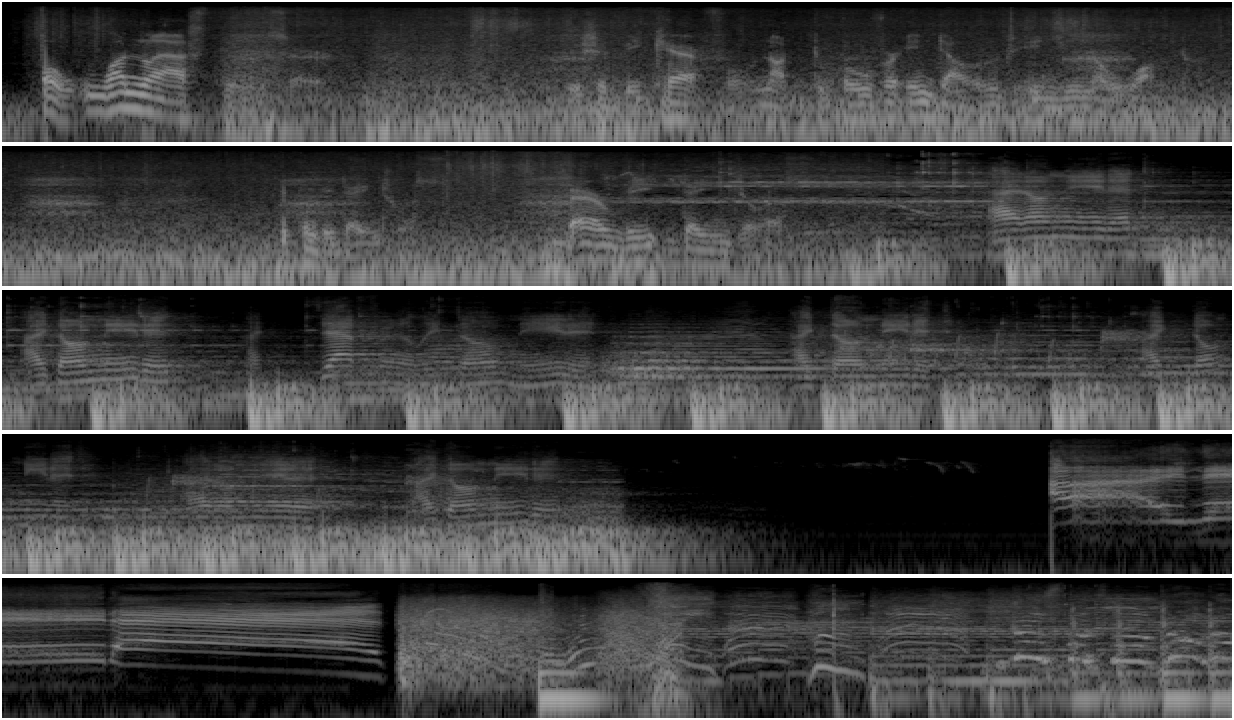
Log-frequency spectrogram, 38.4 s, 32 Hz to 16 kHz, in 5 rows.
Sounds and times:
Speech: 0.3s - 2.0s, 3.6s - 7.2s, 9.4s - 10.4s, 11.2s - 12.8s, 15.5s - 16.5s, 17.4s - 19.1s, 20.3s - 21.3s, 22.5s - 23.6s, 24.2s - 26.6s, 29.6s - 33.2s
Music: 11.1s - 27.3s, 34.1s - 38.4s.

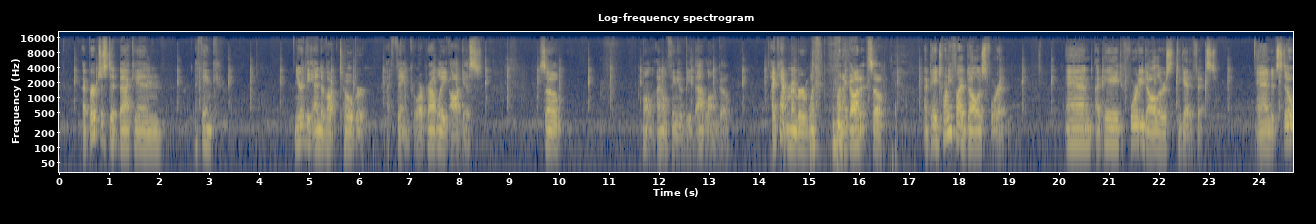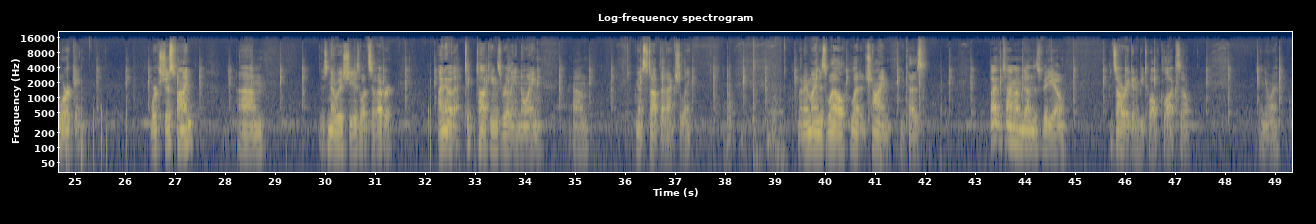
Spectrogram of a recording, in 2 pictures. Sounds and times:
Speech: 0.4s - 2.1s, 2.7s - 3.3s, 4.7s - 8.5s, 9.6s - 10.1s, 11.6s - 13.5s, 14.1s - 16.6s, 17.3s - 19.0s, 20.1s - 23.2s, 23.9s - 25.2s, 26.4s - 27.4s, 28.2s - 28.8s, 29.9s - 31.4s, 32.2s - 35.4s, 36.2s - 37.4s, 39.4s - 42.1s, 43.3s - 44.9s, 45.7s - 47.4s, 48.6s - 49.2s.

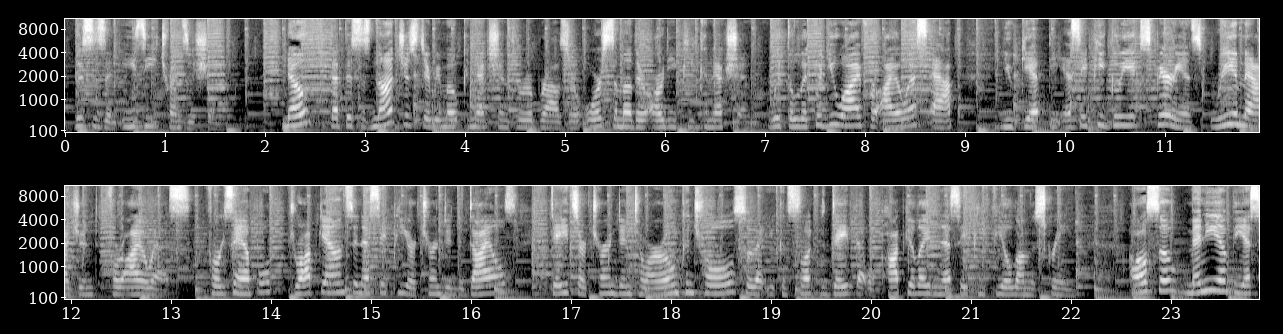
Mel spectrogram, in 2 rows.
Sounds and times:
Music: 0.0s - 23.8s
Speech: 0.1s - 1.6s, 2.2s - 23.8s.

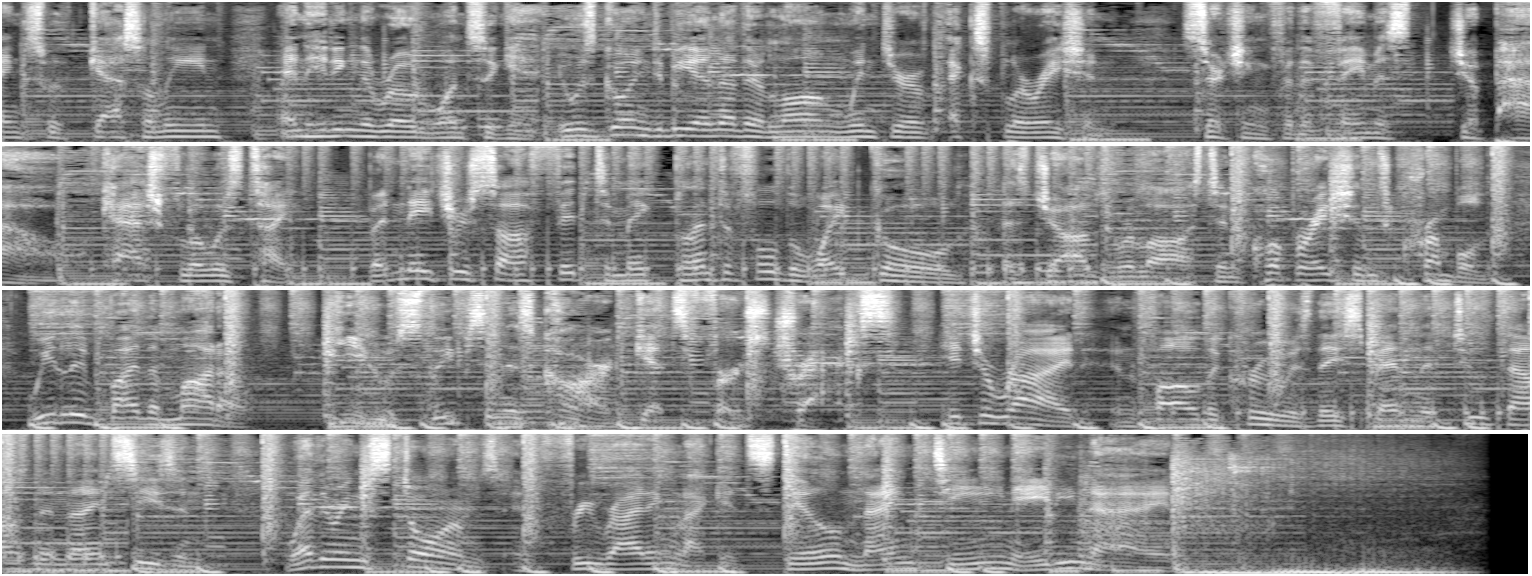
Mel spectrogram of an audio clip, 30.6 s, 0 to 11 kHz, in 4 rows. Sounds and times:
Speech: 0.0s - 28.8s
Music: 0.0s - 30.4s.

